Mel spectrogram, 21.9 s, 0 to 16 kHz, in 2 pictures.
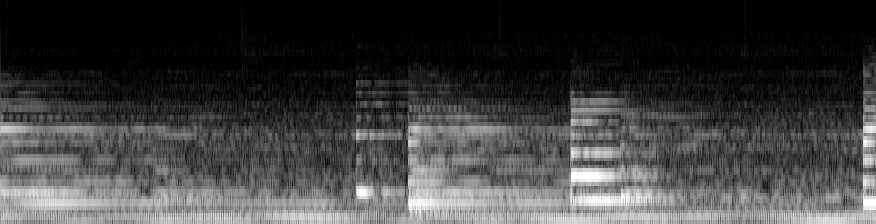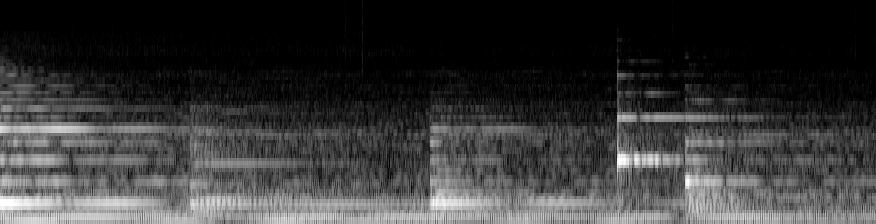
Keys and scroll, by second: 7.4 Right, 9.4 Right, 11.4 Right, 14.0 Right, 16.6 Right, 19.6 Right, 21.7 Right.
